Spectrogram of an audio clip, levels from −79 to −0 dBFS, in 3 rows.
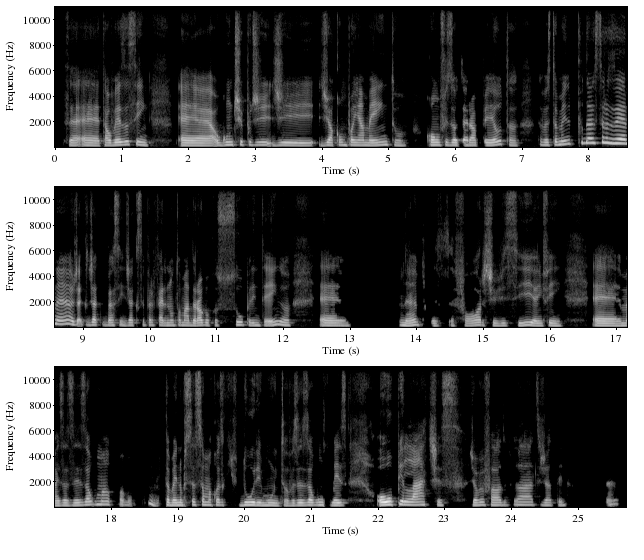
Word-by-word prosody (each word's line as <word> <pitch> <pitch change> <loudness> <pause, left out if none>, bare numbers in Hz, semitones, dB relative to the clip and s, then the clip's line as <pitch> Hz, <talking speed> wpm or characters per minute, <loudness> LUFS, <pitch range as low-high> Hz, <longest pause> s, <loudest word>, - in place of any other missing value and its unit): Se - - -4
é 185 -1 +1
talvez 185 +5 +1
assim, 235 -4 -1 0.5
eh, 180 -1 +4
algum 210 +4 0
tipo 225 0 -3
de 205 +1 -2
de 185 0 0
de 185 +3 -2
acompanhamento 195 -1 -1 0.3
com 200 0 +2
o - - -3
fisioterapeuta, 195 +1 0 0.3
talvez 200 -2 -4
também 245 +7 -1
pudesse 360 +4 0
trazer, 335 -4 +5
né, 280 -2 +2
já - - 0
que - - -15
que 195 -2 -1
assim, 190 -1 -5
já 190 +1 -2
que 185 - -16
você - - -12
prefere 190 -1 -3
não 185 0 -3
tomar 185 0 -2
droga, 185 +1 +1
o - - -7
que 185 - -16
eu - - -6
super 210 +2 -4
entendo, 190 +3 -1 0.4
eh, 180 0 +2 1.0
né. 185 +2 +1
Porque 205 -5 -9
às - - -6
vezes 165 - -22
é 170 - -10
forte, 175 +2 -2
vicia, 175 +3 -1
enfim, 170 -1 -3 0.5
eh, 165 -1 +3
mas 175 +1 0
às 180 -1 -1
vezes 190 +3 -1
alguma, 240 +1 -1
algum 105 0 -5 0.2
não 195 - +1
precisa 220 +4 -4
ser 220 +2 -1
uma 205 -1 -1
coisa 200 0 -2
que 200 0 -20
dure 200 +1 +4
muito, 185 -2 -1
às 175 - -5
vezes 190 +1 +2
alguns 200 0 +2
meses, 185 0 +1 0.4
ou 215 +2 +12
o - - -1
pilates, 220 -4 +2 0.3
já 195 - 0
ouviu 205 +2 -2
falar 195 -1 -1
do 195 - -9
pilates? 215 +1 -5
Já 190 0 -3
tenta, 190 +1 -10 0.6
né. 275 - -7
195 Hz, 170 wpm, -24 LUFS, 185-215 Hz, 1.0 s, ou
